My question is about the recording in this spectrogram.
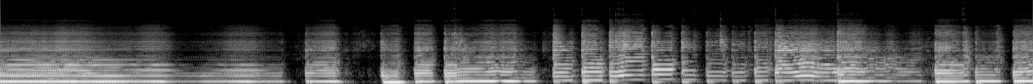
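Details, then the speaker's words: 1980 DOD 670 flanger under repair, effect on, giving much higher output than bypass. Guitar chords break into gritty fuzz on every strum; cause not yet found: distorted flanger output. "doesn't sound good to be honest I hear some grunginess"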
